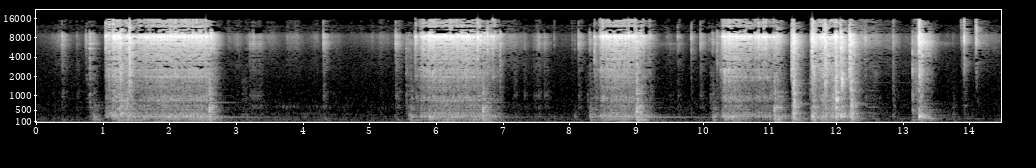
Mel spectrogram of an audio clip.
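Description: A sewing machine runs in short bursts, stitching fabric.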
